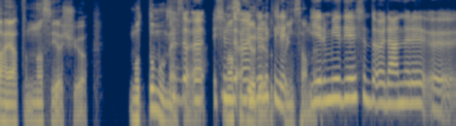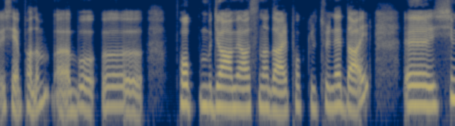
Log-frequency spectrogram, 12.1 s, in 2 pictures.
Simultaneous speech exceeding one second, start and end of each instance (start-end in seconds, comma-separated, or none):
2.3-4.3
